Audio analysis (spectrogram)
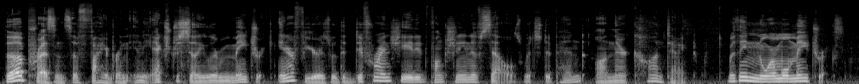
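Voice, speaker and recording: A man's voice: fairly low pitch, big pitch swings, brisk, hardly any pauses, a little mellow. A man reading a scientific health article aloud, now and then adding a casual remark of his own.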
